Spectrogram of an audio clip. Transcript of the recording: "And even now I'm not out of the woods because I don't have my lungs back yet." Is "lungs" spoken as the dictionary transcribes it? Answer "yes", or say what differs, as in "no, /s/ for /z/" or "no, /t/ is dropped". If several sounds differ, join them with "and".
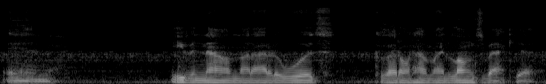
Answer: yes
